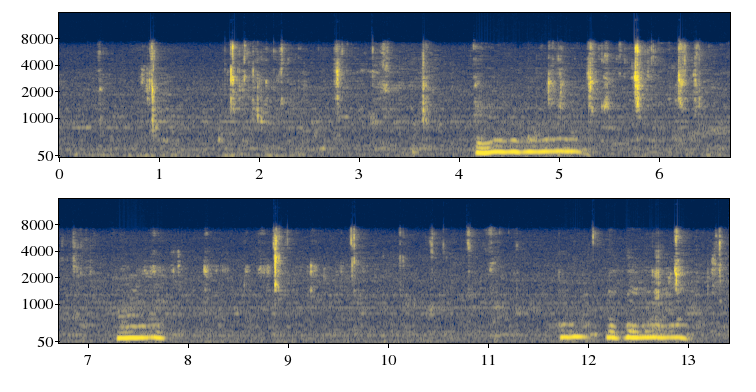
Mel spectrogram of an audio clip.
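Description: A person chewing bacon close to the microphone, with many sharp wet mouth clicks and smacks throughout, and a few short low hums of the voice about four, seven and twelve seconds in.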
